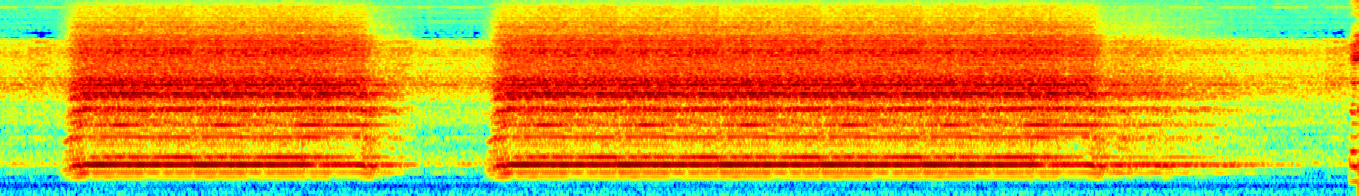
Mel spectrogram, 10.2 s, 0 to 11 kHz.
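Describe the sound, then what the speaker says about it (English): Two long blasts from the steam whistle of an MTH Premier PRR K4 model locomotive, a loud chord-like tone sounding close, the first about two seconds and the second nearly five seconds, with a short pause between. "And here's the whistle."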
